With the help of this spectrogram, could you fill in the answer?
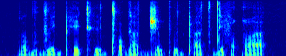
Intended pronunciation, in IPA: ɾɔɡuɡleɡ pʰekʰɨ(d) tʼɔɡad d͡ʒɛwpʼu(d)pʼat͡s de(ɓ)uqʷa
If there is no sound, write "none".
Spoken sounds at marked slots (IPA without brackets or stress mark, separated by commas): d, d, f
